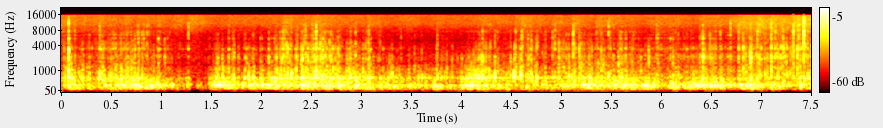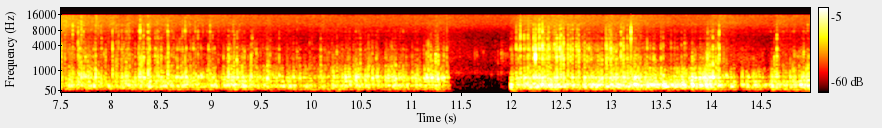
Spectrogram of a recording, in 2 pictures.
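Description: Two pink silicone scrubber gloves rub and scratch across the surface of an inverted, hollow, stemmed glass wine glass whose bowl is covered in rhinestones and beads. A dense, continuous rasping and scraping texture with a mid-range tone runs steadily, breaks off into silence for about half a second near the 11.5-second mark, then resumes just as busily to the end.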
